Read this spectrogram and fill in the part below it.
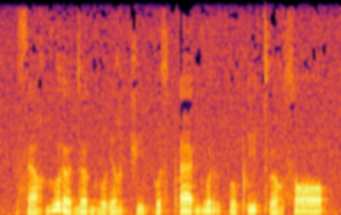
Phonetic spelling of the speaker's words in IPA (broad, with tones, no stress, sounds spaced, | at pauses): s æ˩ ʁ ɡʱ ʊ˥ ɾ œ˩ d œ˧ ɡʱ ʊ˩ ɾ i˧ ʁ t͡ʃ i˩ k ʊ˧ s pʼ æ˥ ɡʱ ʊ˥ r pʼ ʊ˧ pʼ i˥ tʼ ɵ˧ ʁ s ɔ˥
